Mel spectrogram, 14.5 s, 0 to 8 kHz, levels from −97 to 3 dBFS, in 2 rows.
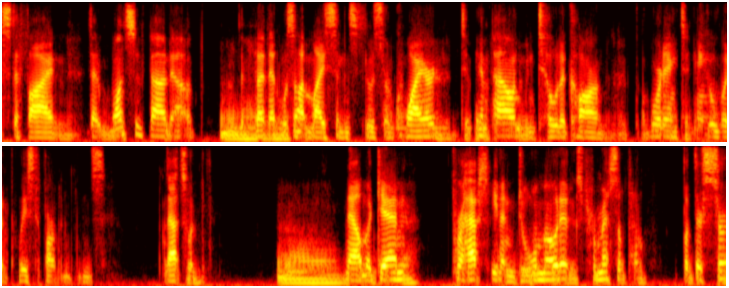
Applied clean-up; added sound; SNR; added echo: neural diffusion model UNIVERSE++.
